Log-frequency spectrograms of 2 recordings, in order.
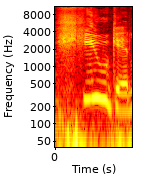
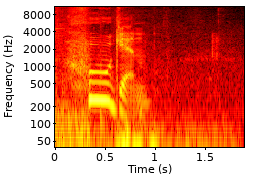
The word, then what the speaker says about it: Hugin: his name because the way I had been pronouncing it was hugin like Huey or Houston and he's like no it's Hogan like like who who are you who again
